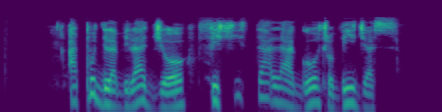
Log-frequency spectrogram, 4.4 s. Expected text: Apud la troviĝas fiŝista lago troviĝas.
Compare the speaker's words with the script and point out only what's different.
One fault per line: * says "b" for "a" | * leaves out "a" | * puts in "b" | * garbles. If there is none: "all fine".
* says "vilaĝo" for "troviĝas"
